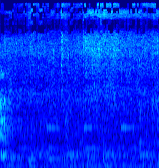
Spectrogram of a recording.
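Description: Steady close sizzling and frying in a pan as cabbage chutney ingredients, including fresh coconut, roast, with occasional stirring scrapes and no talking.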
